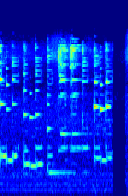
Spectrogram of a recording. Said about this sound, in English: I forgot what I was saying. I got a phone call in the middle of recording.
